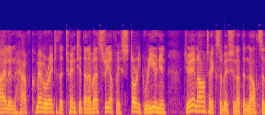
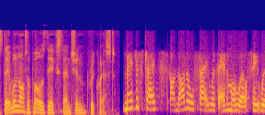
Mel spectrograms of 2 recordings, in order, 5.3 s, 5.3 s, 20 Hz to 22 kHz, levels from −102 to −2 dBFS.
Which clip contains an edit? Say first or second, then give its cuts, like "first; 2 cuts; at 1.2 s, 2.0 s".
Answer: second; 2 cuts; at 2.4 s, 3.4 s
